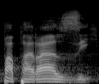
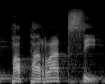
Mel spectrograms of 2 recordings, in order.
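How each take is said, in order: First: The double z sounds like plain z. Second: The double z sounds like ts. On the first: The speaker calls it wrong. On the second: The speaker calls it right. "this Z takes the sounding ts"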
